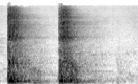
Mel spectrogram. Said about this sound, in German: Plötzlich klopfte es an der Tür.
